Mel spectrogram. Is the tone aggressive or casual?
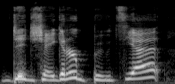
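aggressive. It is said in an aggressive tone.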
